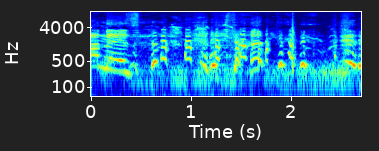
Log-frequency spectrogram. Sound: laughs

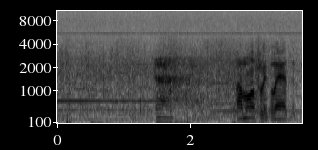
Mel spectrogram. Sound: sighs

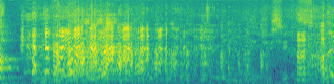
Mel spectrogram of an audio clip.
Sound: audience laughing

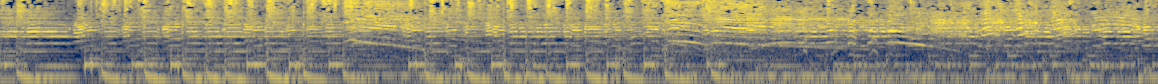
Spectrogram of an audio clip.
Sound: laughs

